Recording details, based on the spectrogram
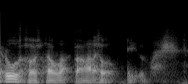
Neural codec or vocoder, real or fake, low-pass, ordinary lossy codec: codec, 16 kHz, 0.5 kbps, FreqCodec, larger model; fake; 7.2 kHz; none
